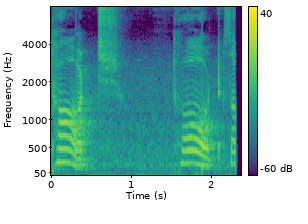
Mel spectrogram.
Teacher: the air escapes to the through the gaps between the tongue and the teeth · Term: dental fricative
